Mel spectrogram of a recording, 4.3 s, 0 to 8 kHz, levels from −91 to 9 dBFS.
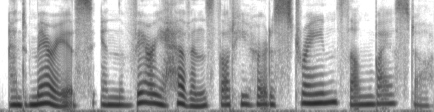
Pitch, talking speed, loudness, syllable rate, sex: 210 Hz, 205 wpm, -16 LUFS, 4.4 syllables/s, female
